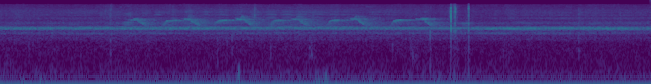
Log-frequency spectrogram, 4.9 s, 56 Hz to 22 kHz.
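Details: Ezo spring cicadas singing along the Fine Trail at the Tokyo University of Agriculture Okhotsk Campus on 15 June 2012, heard but unseen: a steady, unbroken high-pitched drone, with a run of short repeated higher notes early on, over faint low wind rumble.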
